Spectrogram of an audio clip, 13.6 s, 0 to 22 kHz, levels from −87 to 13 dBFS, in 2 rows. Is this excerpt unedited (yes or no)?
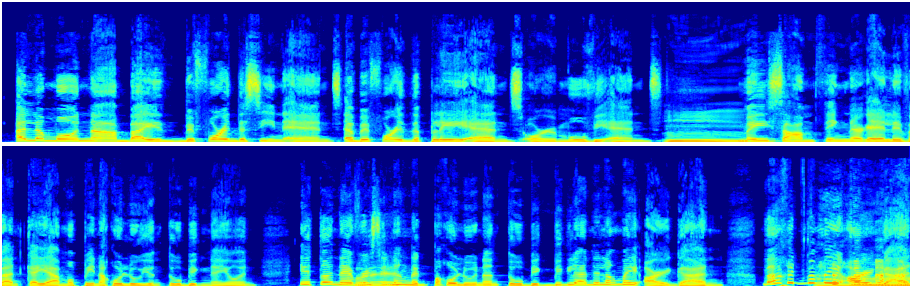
yes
